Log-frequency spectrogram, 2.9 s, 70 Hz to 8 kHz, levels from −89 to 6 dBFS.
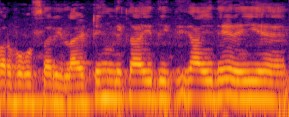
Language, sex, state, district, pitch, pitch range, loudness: Hindi, male, Haryana, Rohtak, 150 Hz, 135-150 Hz, -14 LUFS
